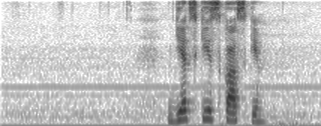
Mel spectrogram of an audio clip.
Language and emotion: Russian, neutral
